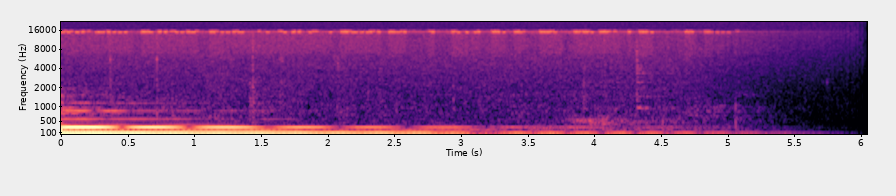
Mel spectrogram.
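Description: An orchestra holds a final chord that slowly fades away.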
